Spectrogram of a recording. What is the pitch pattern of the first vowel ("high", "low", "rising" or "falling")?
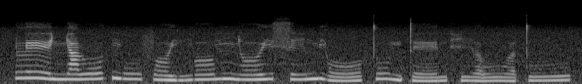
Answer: falling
